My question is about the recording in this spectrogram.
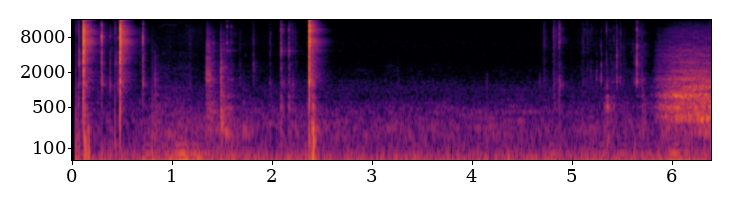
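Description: A run of sharp clicks and taps from handling small hard objects on a tabletop, about eight in the first two and a half seconds, the last with a short ring. A few fainter clicks follow near the end.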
